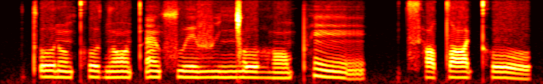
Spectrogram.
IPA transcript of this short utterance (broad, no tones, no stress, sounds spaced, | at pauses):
tʼ o ɾ õ kʰ o d ɔ̃ tʼ æ̃ sʷ e v i ŋ͡ǀ o ɦ ɔ̃ pʰ ẽ | t͡sʰ ɘ tˤ æ kʰ o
